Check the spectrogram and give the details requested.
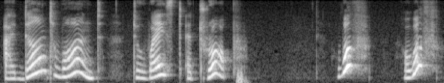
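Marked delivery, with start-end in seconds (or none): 4.5-5.9 high, loud puppy woof; puppy bark. Acted. Voicing the puppy Biscuit barking.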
